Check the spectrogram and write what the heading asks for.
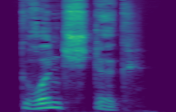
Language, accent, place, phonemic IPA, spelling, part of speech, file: German, Germany, Berlin, /ˈɡʁʊntˌʃtʏk/, Grundstück, noun, De-Grundstück.ogg
- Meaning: land, parcel, real estate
